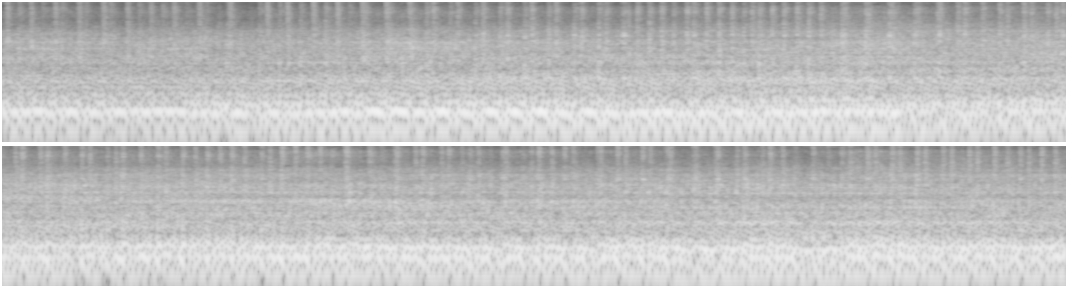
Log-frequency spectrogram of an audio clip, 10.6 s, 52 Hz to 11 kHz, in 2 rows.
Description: 1971 Yamaha CS3 2 cylinder 2 stroke first start up in decades. Needs to be dialed in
